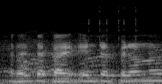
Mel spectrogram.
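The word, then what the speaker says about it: entrepreneur: আচ্ছা, এন্টারপ্রেনার মানে এন্টারপ্রেনার হচ্ছে সঠিক উচ্চারণ, এই কারেক্ট স্পেলিং হচ্ছে এটা ENTRE, এন্টার, PRENEUR, প্রেনার।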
